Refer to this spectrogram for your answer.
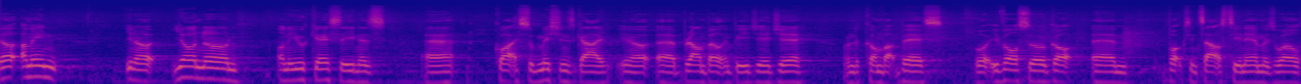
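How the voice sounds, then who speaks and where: Delivered in a Yorkshire accent at a moderate pace, the speech has long, frequent pauses, very even loudness and fairly even intonation. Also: man, medium pitch for a man. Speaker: sports interviewer. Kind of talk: interview questions.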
